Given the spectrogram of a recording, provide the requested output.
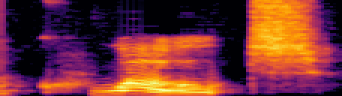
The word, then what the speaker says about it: quote: So yeah, so quote is going to have that long O sound because we have the silent E at the end, right? Quote.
